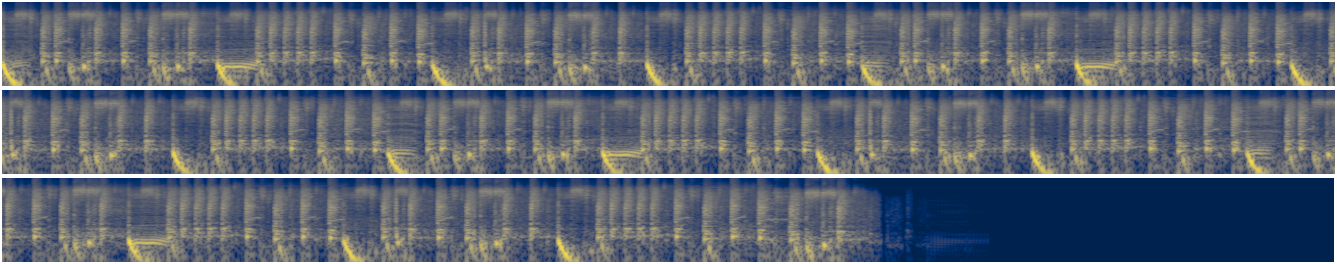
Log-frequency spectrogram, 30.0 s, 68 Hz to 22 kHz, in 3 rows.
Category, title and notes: Music > Other
breaks breaks breaks 149 bpm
